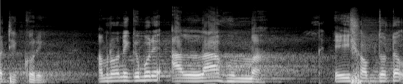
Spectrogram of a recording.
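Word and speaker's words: اللهم: আমরা অনেকে বলি আল্লাহুম্মা, এই শব্দটা উচ্চারণ সহি হবে আল্লাহুম্মা, হুম্মা মিমে তাহসিদ গুণনা হবে, আর আল্লাহ শব্দের ডান দিকে জবর থাকলে উচ্চারণ হবে লামটা ল বলে।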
